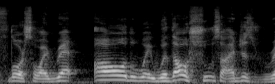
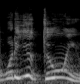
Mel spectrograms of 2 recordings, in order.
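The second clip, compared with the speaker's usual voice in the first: much higher, frantic mock cry; old lady pleading with the man to stop; imitating a panicked old lady; 13 semitones higher, 4 dB louder than usual. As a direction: squeal it like a frightened old woman. Old lady stopping knife attacker.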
